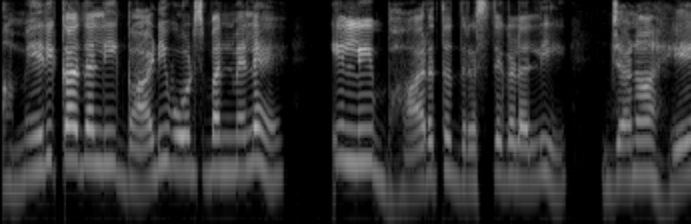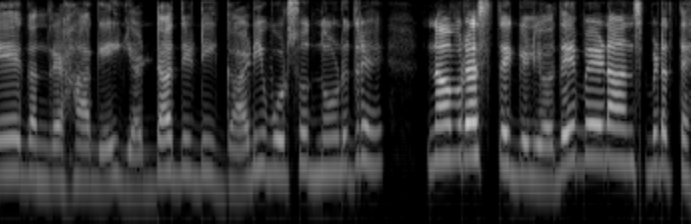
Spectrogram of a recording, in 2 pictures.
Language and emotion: Kannada, disgusted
